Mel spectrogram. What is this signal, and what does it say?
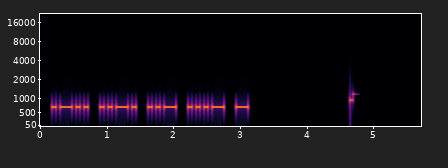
Morse code, heard as a keyed tone, about 20 wpm, 700 Hz. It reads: LFUVT
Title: Code Groups - 5 Letters - 20wpm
